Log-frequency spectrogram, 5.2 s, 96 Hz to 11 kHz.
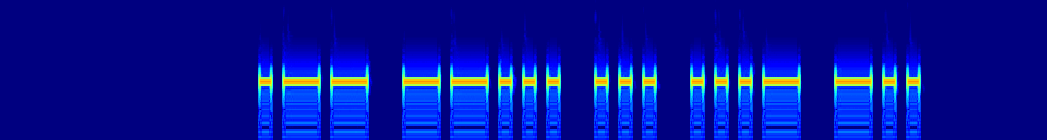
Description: Morse code, heard as a keyed tone, about 20 wpm, 700 Hz. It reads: W7SVD
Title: USA Call Signs - 5 Characters - Repeated 2x - 20wpm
